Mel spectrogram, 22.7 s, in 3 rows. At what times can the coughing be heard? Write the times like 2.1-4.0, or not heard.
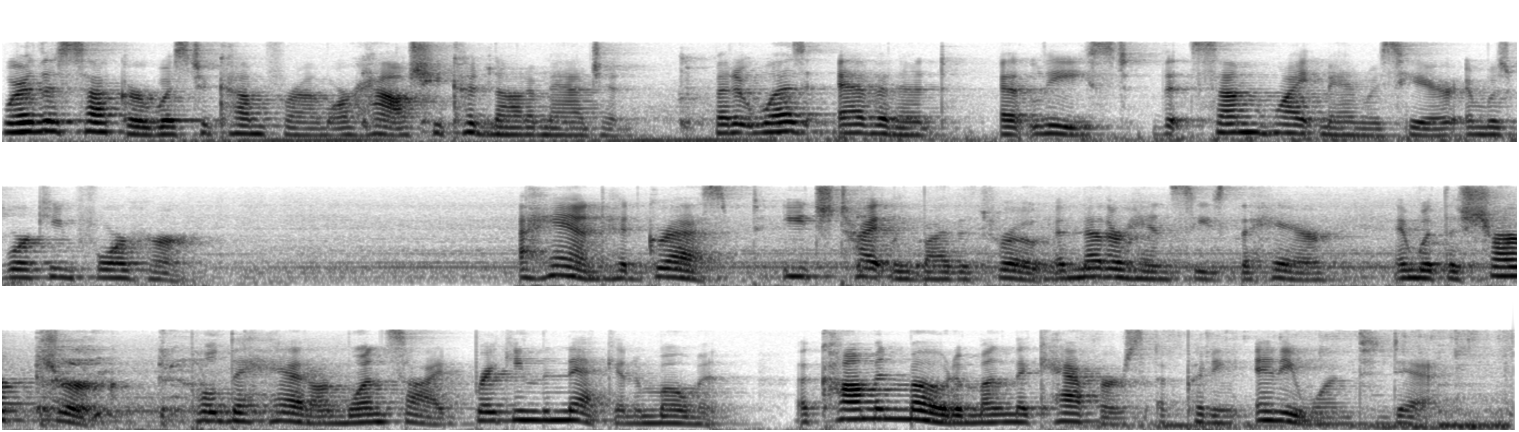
1.8-3.5, 11.8-13.1, 15.2-16.4.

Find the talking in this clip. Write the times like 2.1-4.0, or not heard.
0.0-8.5, 10.2-22.3.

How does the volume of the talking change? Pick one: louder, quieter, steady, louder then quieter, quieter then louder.
steady.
